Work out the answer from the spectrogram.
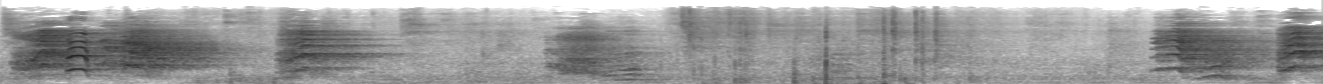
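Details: Two pet macaws indoors give loud, harsh, raspy squawks in short bursts, several seconds apart, with quieter rustling and indoor noise between.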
